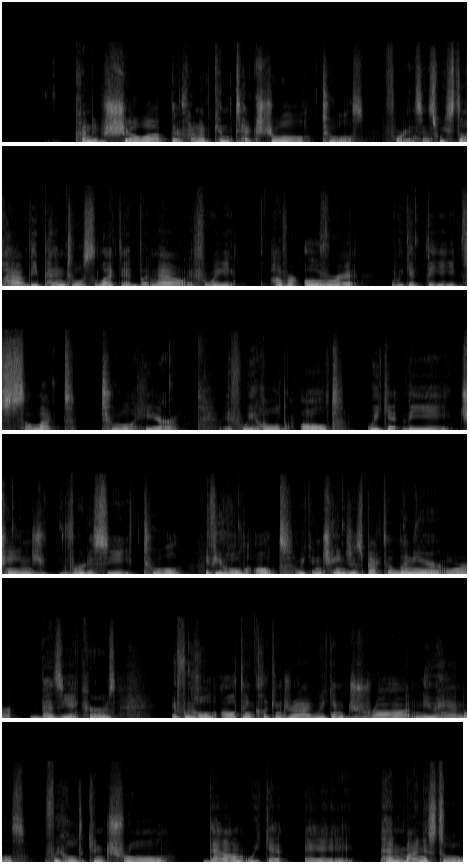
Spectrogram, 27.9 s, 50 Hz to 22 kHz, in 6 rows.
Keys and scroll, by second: 3.5 space.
